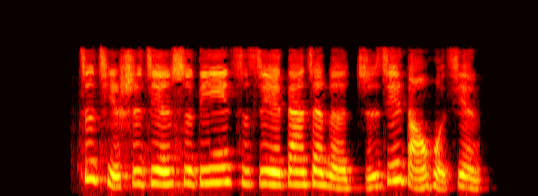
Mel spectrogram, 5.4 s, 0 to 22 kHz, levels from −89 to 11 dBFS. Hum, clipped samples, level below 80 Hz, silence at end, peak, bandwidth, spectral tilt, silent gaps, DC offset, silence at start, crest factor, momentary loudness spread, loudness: none; under 0.1%; -66 dBFS; 0.55 s; -4 dBFS; 8.2 kHz; -2.5 dB/octave; none; under 0.1%; 0.8 s; 16 dB; 7 LU; -19 LUFS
